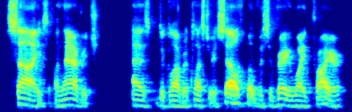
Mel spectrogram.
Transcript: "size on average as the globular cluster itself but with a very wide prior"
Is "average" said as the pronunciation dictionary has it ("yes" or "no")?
yes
